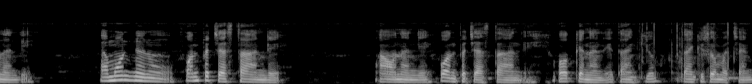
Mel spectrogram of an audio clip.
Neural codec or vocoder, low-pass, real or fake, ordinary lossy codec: codec, 16 kHz, 16 kbps, FreqCodec, larger model; 7.2 kHz; fake; none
